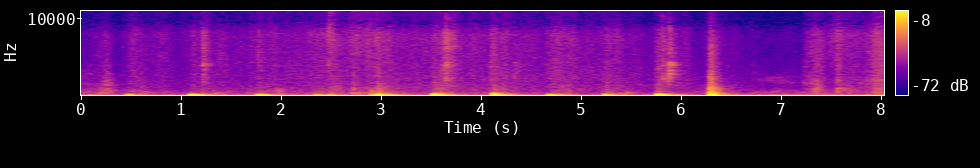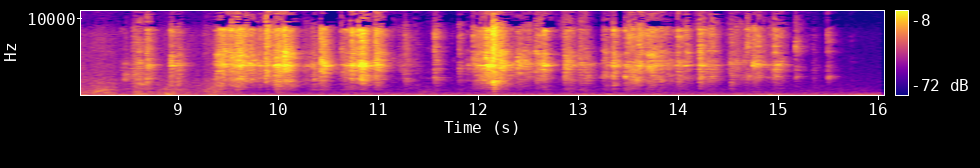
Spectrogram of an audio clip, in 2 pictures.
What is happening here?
walk through the hallway and pull out my keychain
